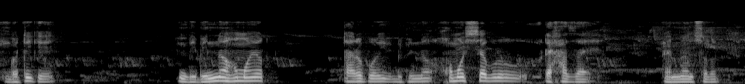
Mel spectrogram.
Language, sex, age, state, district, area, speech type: Assamese, male, 45-60, Assam, Udalguri, rural, spontaneous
